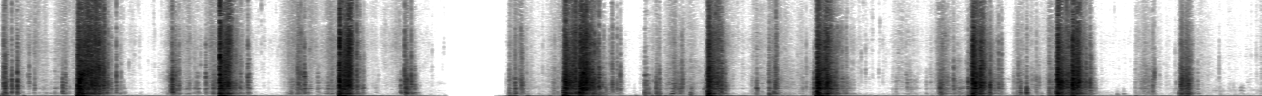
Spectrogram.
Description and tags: bucket of ice put down on carpet thud rattly
carpet, ice, rattly, down, bucket, thud, put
